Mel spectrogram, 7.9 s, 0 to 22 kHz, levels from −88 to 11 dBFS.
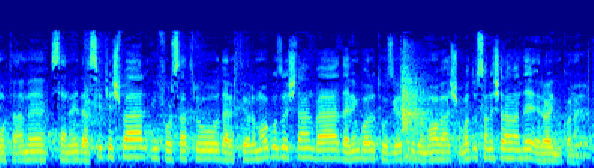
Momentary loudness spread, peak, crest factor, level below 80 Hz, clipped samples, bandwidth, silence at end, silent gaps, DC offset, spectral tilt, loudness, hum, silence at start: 5 LU; -12 dBFS; 16 dB; -70 dBFS; under 0.1%; 11.5 kHz; 0 s; none; under 0.1%; -4 dB/octave; -27 LUFS; none; 0 s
